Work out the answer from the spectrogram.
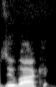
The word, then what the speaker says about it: Zubac: i always forget how to say his name zubach he's that center for the cleveland or for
